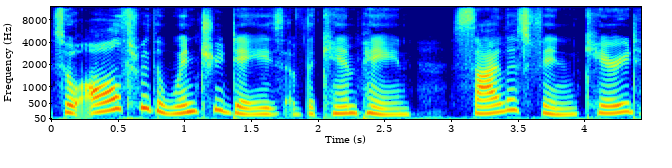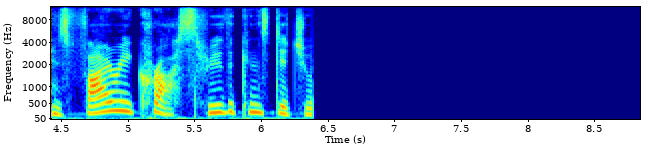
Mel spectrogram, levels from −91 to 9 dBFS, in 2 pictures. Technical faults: audio dropout to silence

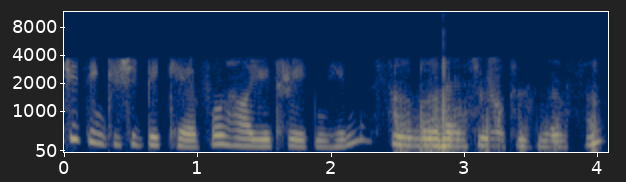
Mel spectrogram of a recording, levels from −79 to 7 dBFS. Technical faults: codec payload misread

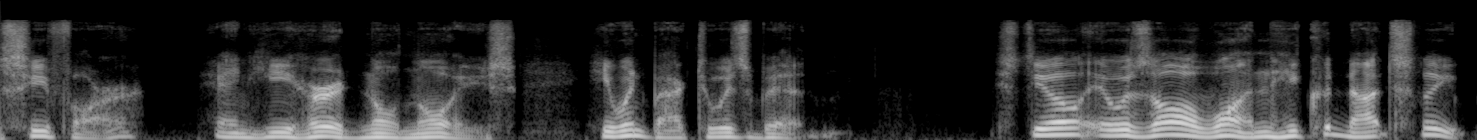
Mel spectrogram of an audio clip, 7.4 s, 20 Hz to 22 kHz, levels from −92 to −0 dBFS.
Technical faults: none

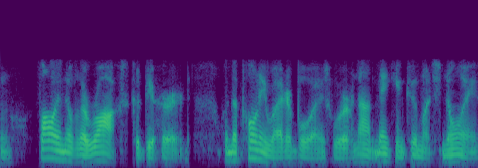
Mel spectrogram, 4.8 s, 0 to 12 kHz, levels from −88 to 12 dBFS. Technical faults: G.729 codec; VoIP packet loss concealed by the speech codec

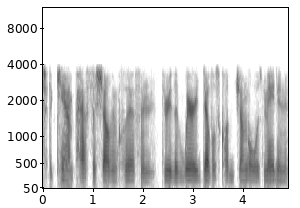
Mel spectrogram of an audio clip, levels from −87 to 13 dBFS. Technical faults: AMR narrowband mobile codec; lost AMR speech frames

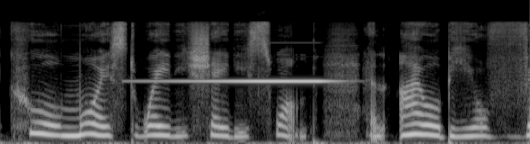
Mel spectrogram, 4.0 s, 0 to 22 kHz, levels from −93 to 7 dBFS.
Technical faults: loudspeaker feedback squeal

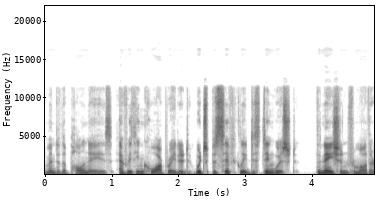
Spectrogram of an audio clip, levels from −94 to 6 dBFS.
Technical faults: microphone volume stepped up

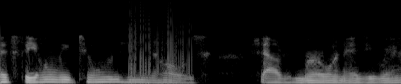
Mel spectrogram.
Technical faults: G.729 codec; processor overload crackle

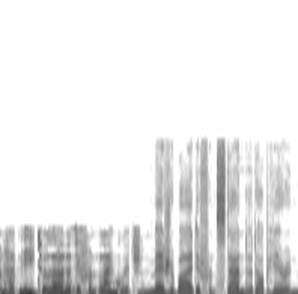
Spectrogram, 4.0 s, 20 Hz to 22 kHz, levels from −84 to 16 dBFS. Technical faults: adaptive stream starting at a low bitrate

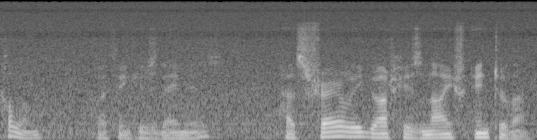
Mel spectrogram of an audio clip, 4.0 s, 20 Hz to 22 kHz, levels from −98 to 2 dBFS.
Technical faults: none

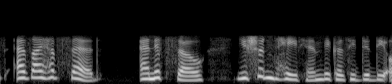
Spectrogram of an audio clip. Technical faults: none

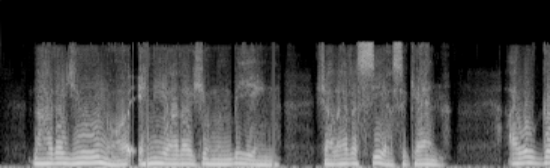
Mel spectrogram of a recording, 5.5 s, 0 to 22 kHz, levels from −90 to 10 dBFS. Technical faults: hard clipping; unconcealed Bluetooth headset packet loss

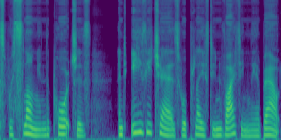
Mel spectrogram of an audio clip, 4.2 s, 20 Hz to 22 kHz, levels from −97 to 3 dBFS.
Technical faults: crude rate conversion

